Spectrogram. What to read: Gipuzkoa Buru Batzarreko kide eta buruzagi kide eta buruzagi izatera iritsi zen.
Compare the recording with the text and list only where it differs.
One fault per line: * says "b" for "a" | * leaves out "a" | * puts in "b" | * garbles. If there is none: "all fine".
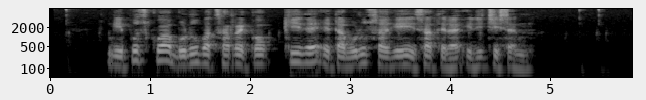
* leaves out "kide eta buruzagi"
